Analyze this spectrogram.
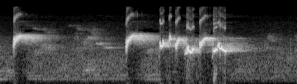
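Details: Red-whiskered bulbul producing a bright opening whistle, then after a pause a fast chain of five or six bubbling, up-and-down whistled notes.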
